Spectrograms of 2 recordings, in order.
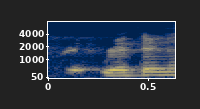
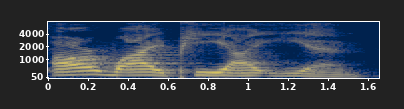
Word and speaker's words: Rypien: Rippin is starting. I swear to God, I don't know how to pronounce his name.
